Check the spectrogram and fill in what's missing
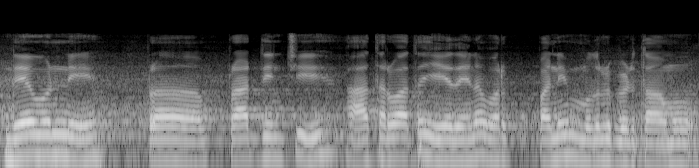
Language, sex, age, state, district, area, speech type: Telugu, male, 18-30, Andhra Pradesh, Chittoor, rural, spontaneous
